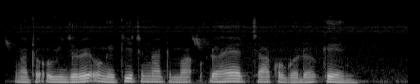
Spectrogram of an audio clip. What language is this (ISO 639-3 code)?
luo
